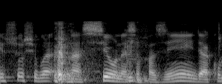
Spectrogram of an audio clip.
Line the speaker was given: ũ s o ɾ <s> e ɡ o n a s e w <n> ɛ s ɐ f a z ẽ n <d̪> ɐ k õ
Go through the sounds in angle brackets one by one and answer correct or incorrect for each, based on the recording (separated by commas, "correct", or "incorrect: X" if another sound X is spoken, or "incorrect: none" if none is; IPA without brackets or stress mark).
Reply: incorrect: ʃ, correct, correct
